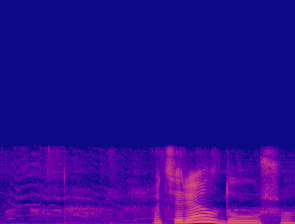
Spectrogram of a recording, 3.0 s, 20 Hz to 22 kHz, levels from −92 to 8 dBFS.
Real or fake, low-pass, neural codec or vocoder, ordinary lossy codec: real; none; none; none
